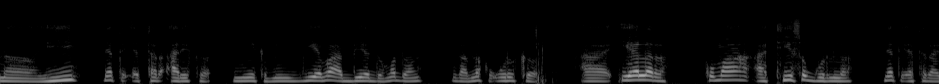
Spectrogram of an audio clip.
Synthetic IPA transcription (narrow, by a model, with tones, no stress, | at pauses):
nə˨ji˦ | ne˦tə˨e˨tə˦ɾa˨ɾi˦kə˨ | mi˦kə˨mi˨nɡi˦e˦ba˦˨bi˦a˦do˨ŋə˦do˨˦n˨ | ɡa˨bnə˦kə˨ʔu˦ɾkə˨ | a˨˦e˦lə˦ɾ | ku˦ma˦a˨tʰi˦sə˦ɡu˨ɾlə˨ | ne˦tə˨je˨tə˨ɾa˨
